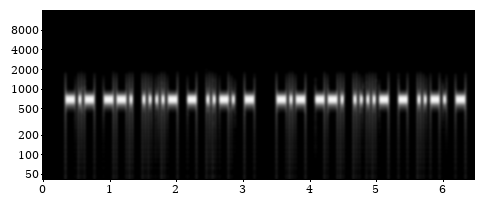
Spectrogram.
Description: Morse code, heard as a keyed tone, about 25 wpm, 700 Hz. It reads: KG4TFT KG4TFT
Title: USA Call Signs Repeated 2x 25wpm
